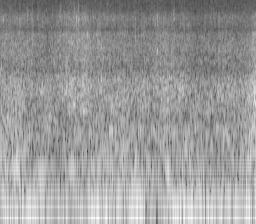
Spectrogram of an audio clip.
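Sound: sea waves and surf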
